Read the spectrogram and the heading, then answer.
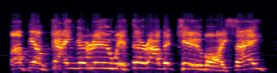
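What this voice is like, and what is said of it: Attempted Australian accent sounding Cockney. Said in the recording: “I keep doing Cockney. I can't do Australian. ... you gave a bad impression.”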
